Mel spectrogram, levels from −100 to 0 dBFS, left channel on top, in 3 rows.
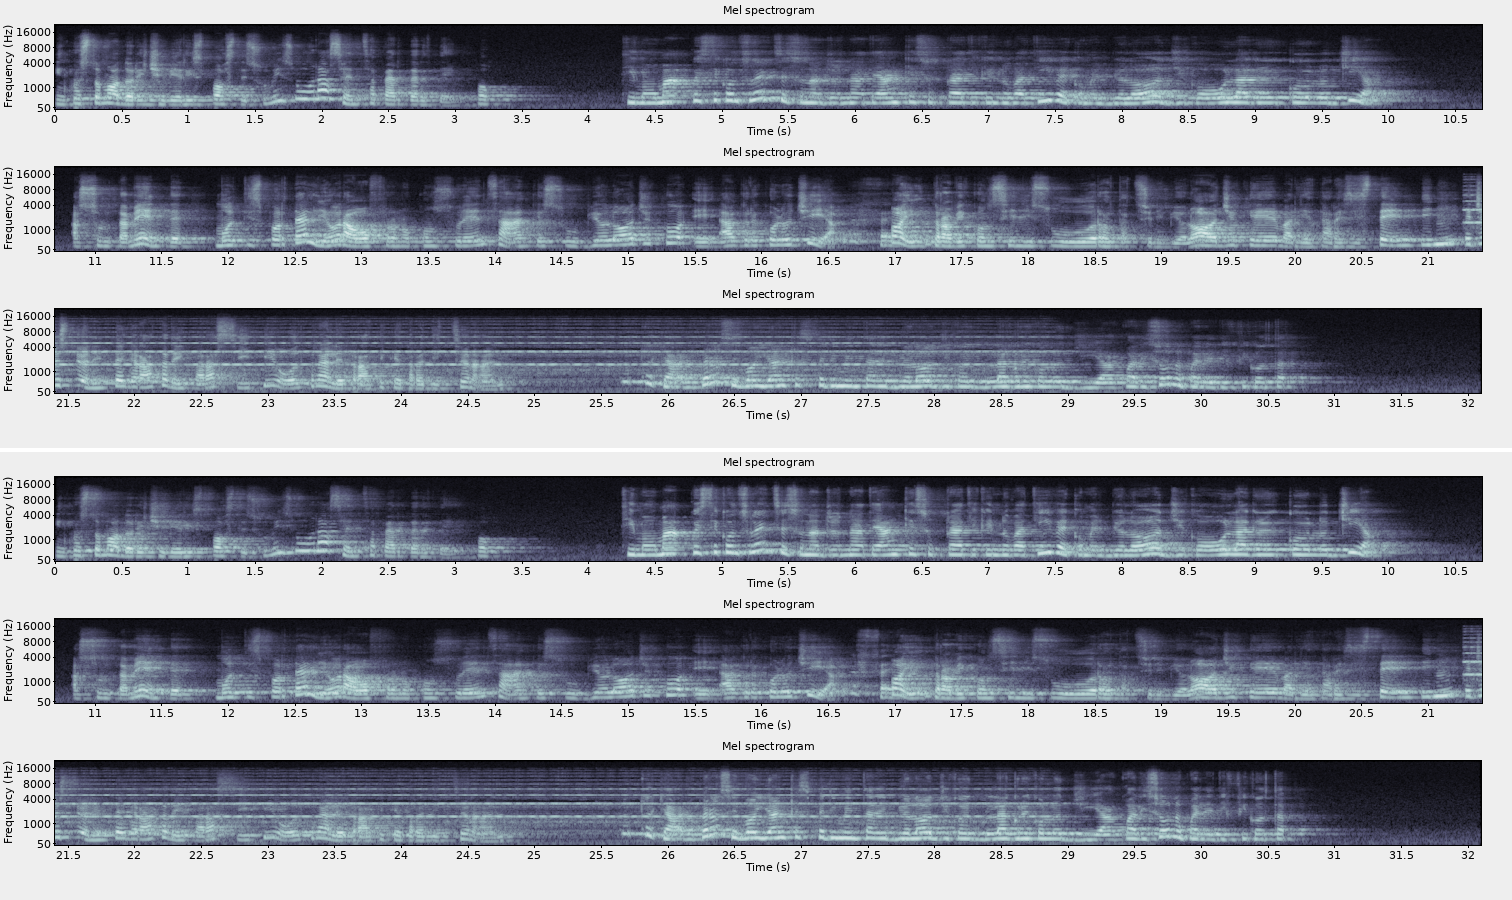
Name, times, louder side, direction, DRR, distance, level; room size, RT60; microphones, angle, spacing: voice 1, 0.0-3.3 10.8-16.6 17.0-21.1 21.4-24.8, left 2 dB, 35° left, 6 dB, 3.0 m, -24 dB
voice 2, 4.3-9.9 16.7-17.0 21.0-21.2 25.6-30.7, right 1 dB, 60° right, 6 dB, 3.3 m, -23 dB
sound 1, 21.3-29.0, right 1 dB, 15° right, 5.7 m, -29 dB
26.0 x 12.0 x 9.7 m, 0.94 s
head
